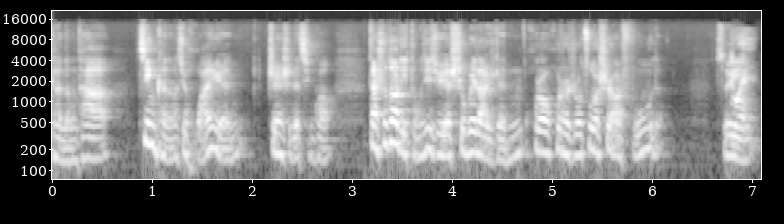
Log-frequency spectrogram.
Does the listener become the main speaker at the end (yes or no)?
no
